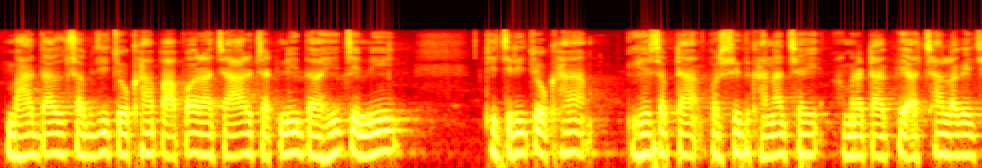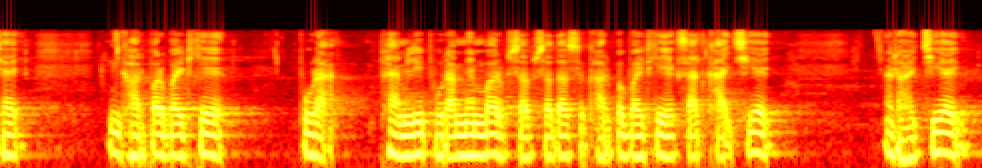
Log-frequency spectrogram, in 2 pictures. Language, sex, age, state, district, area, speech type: Maithili, male, 45-60, Bihar, Sitamarhi, rural, spontaneous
